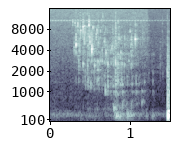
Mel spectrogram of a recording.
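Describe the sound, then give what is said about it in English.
Liquid trickles and splashes briefly into a small mason jar shot glass of about 2 ounces for about a second, with a soft bubbly texture, followed by a sudden loud clunk at the end. No one speaks. “So I'm going to fill this up.”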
